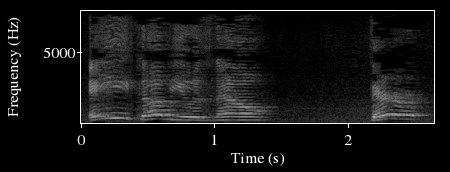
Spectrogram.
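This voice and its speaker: A man's voice: extremely high pitch, slow, fairly bright tone. A man co-hosting a casual, conversational talk show about wrestling. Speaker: podcast co-host. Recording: echoey room, faint background noise.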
